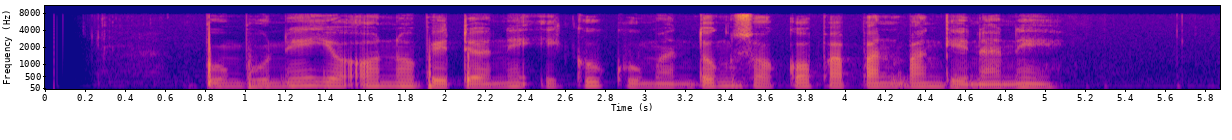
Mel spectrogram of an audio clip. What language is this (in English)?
Javanese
